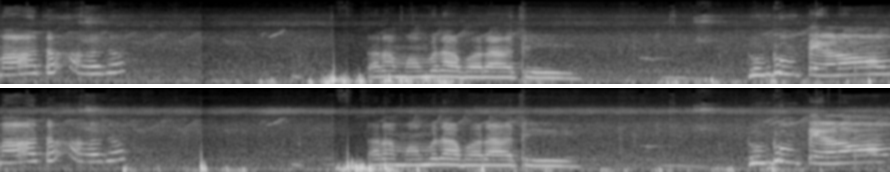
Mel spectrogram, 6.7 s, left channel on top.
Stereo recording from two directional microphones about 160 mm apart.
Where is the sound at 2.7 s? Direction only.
5° left (ahead or behind).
